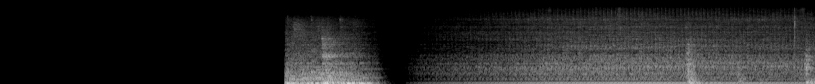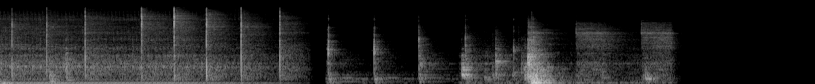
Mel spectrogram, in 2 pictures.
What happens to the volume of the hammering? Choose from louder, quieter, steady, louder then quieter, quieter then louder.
quieter.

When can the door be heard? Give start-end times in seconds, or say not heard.
2.9-3.8, 6.8-8.8, 12.8-14.7.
